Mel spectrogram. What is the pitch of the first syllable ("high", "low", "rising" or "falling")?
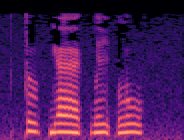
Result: low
